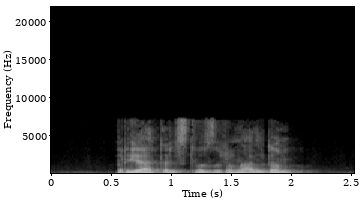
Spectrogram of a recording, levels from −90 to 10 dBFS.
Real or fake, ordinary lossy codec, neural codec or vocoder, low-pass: fake; MP3, 48 kbps; codec, 16 kHz, 4 kbps, FreqCodec, smaller model; 7.2 kHz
